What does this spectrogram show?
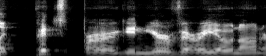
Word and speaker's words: Pittsburgh: local phonology changed and people switched to calling it Pittsburgh with the hard G sound on the end and the reason why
